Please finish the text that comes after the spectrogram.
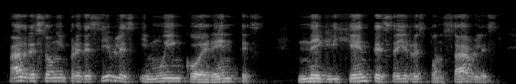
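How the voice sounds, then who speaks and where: A man giving a video lesson on mental health, earnest and explanatory, with frequent pauses and self-corrections as he works through his points. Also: mid-range voice.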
